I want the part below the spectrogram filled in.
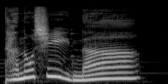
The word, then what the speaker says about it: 楽しいな: We do not say 楽しいな. – No, 楽しいな. Long. – A long one, right?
